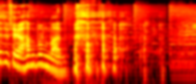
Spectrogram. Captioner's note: laughing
